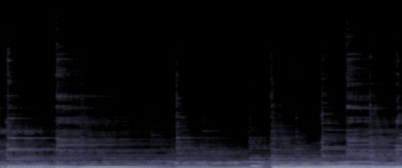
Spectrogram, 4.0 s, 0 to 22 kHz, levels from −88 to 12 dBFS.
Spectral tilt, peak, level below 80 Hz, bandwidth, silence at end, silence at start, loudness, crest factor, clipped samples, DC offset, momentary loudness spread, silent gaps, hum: -8.5 dB/octave; -22 dBFS; -54 dBFS; 10 kHz; 0 s; 0 s; -35 LUFS; 12 dB; under 0.1%; under 0.1%; 10 LU; none; none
